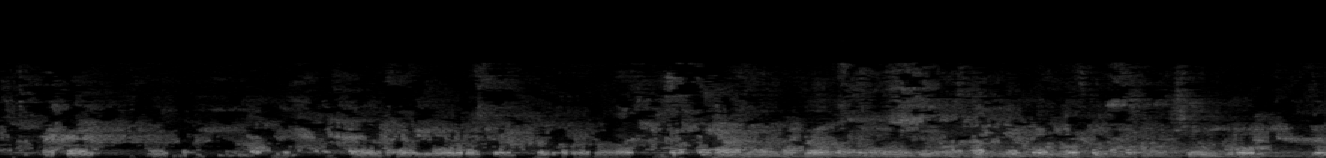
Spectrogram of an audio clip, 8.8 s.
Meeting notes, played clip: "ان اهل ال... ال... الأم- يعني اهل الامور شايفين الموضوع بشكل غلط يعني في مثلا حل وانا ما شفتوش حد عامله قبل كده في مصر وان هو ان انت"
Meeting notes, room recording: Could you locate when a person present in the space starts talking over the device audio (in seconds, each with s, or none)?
4.8 s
